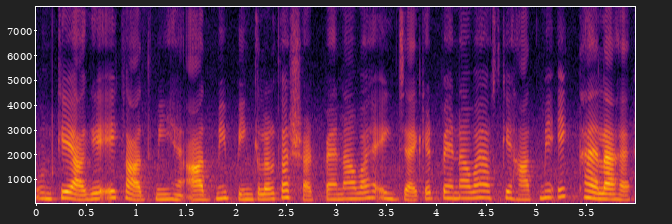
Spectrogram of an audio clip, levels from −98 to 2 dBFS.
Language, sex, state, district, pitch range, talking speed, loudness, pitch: Hindi, female, Delhi, New Delhi, 200-255 Hz, 240 wpm, -22 LUFS, 230 Hz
